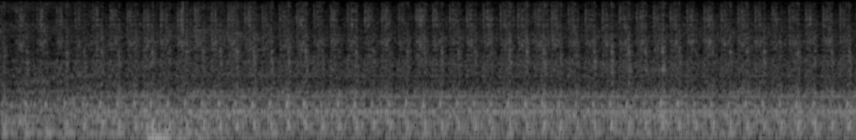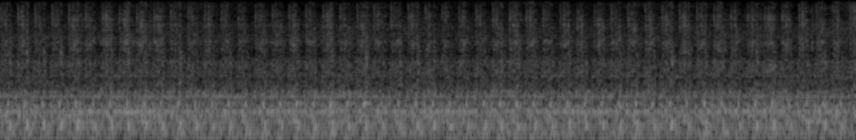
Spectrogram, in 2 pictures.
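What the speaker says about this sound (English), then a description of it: "let's increase the stitch length for a little bit of top stitching" Sewing machine running steadily with a longer stitch length for top stitching, a fast, even mechanical whirring with rapid rhythmic ticking, continuous and close, with no speech.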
